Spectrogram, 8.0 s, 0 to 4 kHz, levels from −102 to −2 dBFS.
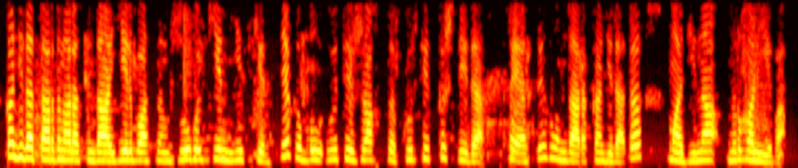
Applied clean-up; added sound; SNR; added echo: classical method spectral subtraction.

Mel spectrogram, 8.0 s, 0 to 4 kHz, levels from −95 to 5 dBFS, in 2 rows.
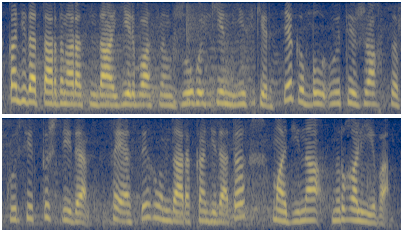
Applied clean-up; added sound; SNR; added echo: none; none; none; none.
